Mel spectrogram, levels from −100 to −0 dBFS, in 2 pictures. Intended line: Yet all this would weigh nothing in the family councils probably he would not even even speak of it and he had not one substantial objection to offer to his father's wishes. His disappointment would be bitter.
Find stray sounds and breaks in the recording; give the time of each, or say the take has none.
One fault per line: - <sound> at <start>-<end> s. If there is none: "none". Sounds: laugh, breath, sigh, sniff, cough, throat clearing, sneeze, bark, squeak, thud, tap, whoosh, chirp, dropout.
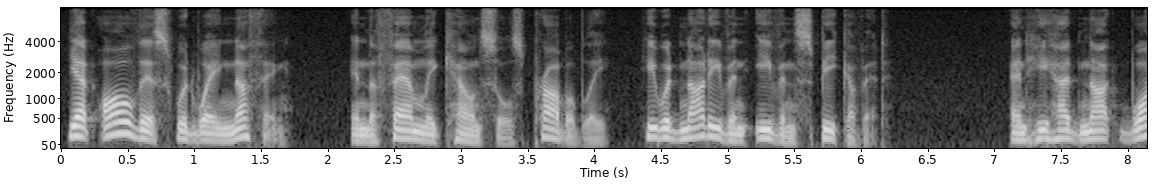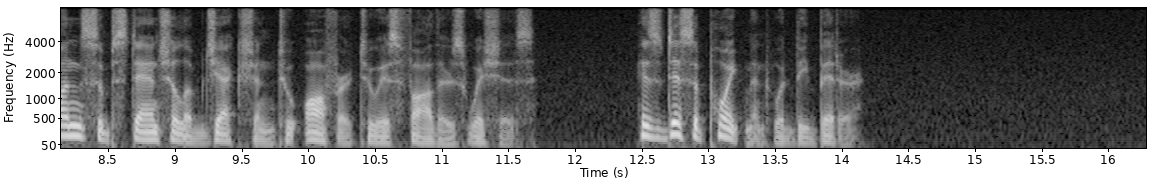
none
